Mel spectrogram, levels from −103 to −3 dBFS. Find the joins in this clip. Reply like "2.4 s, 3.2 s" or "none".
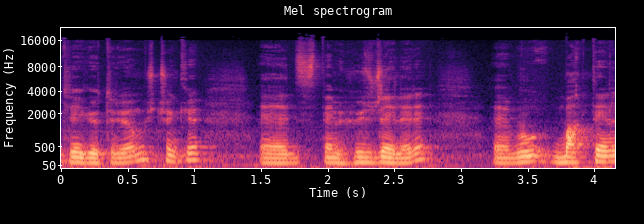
1.7 s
